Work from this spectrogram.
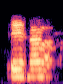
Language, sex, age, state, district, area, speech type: Gujarati, male, 18-30, Gujarat, Kutch, rural, conversation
